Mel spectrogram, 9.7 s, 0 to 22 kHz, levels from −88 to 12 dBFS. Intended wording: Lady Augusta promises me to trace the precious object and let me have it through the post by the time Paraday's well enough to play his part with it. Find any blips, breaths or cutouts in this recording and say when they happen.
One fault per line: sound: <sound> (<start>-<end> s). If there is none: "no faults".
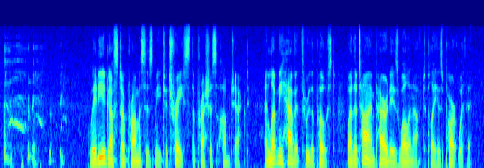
sound: cough (0.1-1.4 s)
